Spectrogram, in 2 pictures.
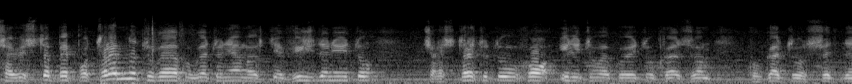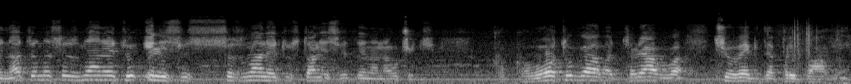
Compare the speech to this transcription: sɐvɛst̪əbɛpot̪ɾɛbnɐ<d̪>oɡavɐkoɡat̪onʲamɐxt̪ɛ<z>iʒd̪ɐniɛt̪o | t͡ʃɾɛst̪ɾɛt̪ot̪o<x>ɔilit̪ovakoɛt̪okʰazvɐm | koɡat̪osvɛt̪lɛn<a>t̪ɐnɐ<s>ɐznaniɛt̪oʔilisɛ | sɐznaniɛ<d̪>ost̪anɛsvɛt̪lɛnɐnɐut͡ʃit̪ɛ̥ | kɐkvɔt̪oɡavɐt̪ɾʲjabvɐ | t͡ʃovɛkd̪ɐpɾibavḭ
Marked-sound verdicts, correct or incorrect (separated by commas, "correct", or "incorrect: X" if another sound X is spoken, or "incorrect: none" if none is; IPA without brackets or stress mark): incorrect: t̪, incorrect: v, correct, correct, correct, incorrect: t̪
